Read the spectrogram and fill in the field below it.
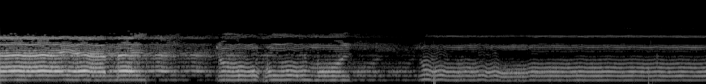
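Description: Right from the start the whole clip has that dull, gurgly quality you get from MP2 compression, likely from a low-rate Layer II encode, with the damage plainly audible. The top end sounds switched off, and what's left has a coarse, granular edge where the surviving sub-bands are quantised with too few bits. The thinness points to something around 80 kbps.

On top of that there are three short bursts of DAB burbling: 1.46 to 1.67 s, 4.24 to 4.35 s, and 6.48 to 6.57 s. Each is a quick patch of short noise blips in single sub-bands. That's what happens when bit errors slip past the error correction into the audio data and corrupt samples and scale factors. The error rate here sounds low, a small fraction of a percent, so you get these brief clusters rather than constant mush.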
